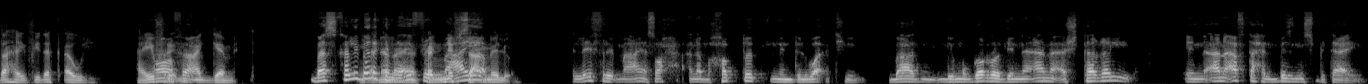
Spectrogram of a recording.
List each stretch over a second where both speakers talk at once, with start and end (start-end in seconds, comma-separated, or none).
3.6-5.0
